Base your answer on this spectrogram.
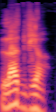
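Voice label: "latvia", Breton; gcompris; geography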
